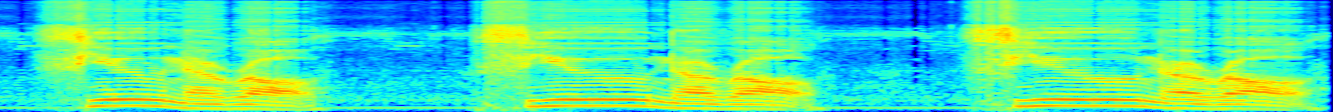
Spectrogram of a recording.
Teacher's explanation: english vowel u being read with the diphthong sound you you the english vowel e in this word is read with the sound of the schwa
